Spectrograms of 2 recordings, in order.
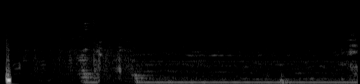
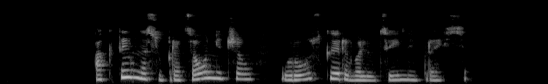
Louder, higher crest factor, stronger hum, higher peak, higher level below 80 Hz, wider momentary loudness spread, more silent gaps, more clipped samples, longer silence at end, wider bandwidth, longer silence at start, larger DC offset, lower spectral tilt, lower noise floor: second, -40 LUFS vs -29 LUFS; first, 26 dB vs 18 dB; neither; first, -10 dBFS vs -14 dBFS; first, -58 dBFS vs -80 dBFS; second, 8 LU vs 12 LU; neither; neither; first, 2.75 s vs 0.8 s; about the same, 11 kHz vs 11.5 kHz; second, 0.05 s vs 0.95 s; neither; first, -8.5 dB/octave vs -5 dB/octave; second, -63 dBFS vs under -90 dBFS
